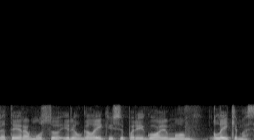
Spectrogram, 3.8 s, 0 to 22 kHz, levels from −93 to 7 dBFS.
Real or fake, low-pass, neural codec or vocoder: real; 5.4 kHz; none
